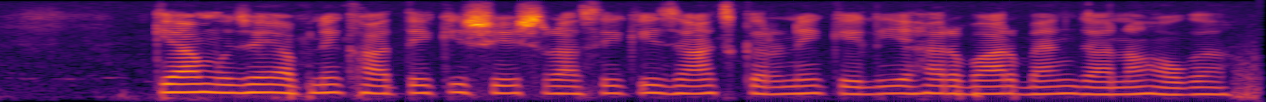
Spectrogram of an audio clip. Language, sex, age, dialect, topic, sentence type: Hindi, female, 36-40, Marwari Dhudhari, banking, question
